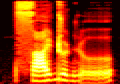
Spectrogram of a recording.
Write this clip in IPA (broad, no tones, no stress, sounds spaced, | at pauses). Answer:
sˤ e ɖ u ɖ ɳ o̰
